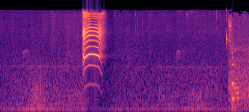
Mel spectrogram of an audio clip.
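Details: Young two-toed sloth calling for its mother: one loud, arched, harmonic bleat, rising then falling, lasting under half a second. A second brief burst of sound comes near the end, over a low background rumble.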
